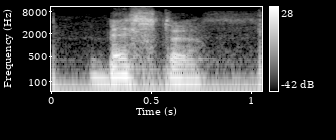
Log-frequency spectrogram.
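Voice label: "beste", Dutch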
